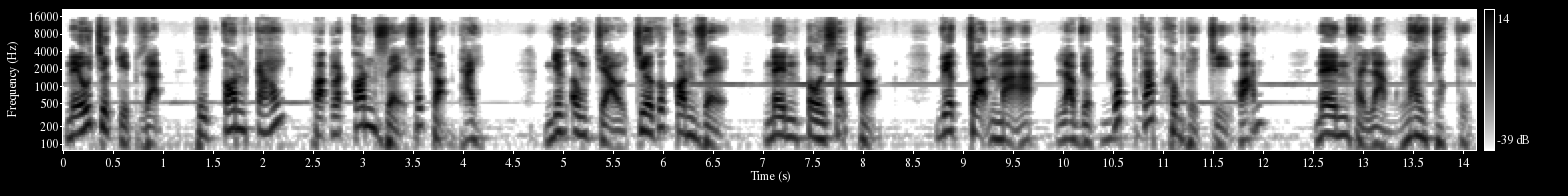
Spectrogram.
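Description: Storybook role: a commanding older shaman in the voice of a middle-pitched male reader, a man doing it. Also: sing-song, unhurried, a bit bright, slight background noise. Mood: stern. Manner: instructive, commanding, ritual explanations.

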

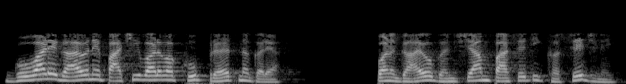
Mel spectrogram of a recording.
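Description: A man reads a devotional storybook aloud in a steady, clear voice. His voice sits high for a man. The sound is narrow and tinny, like a phone line. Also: moderate pace. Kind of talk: storybook narration.

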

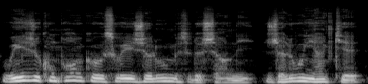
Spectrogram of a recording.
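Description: A man reading an audiobook, voicing a proud, wounded queen who speaks with sharp irony and rising fury. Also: medium pitch, expressive, normal speed, pitched above the performer's own voice, lightly acted. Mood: furious.

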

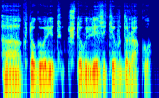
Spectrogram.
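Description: A lanky cowboy with a blunt, drawling delivery, as a male reader plays him. The voice is low and husky, recorded close and dry. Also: level tone, unhurried, a little mellow, no room sound, full character voice.

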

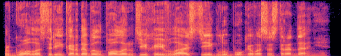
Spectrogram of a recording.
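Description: A man narrating an audiobook in a dramatic, expressive reading. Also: mid-range voice, moderate pace. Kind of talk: scripted narration.

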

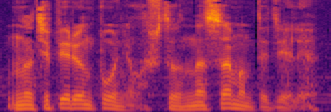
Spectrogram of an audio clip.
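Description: A man narrating an audiobook in a measured, descriptive storytelling manner. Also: low-pitched, big pitch swings, creaky, darkish tone, slight background noise.

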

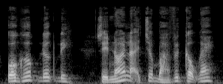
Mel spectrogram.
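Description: Guy doing a snappy old mom scolding fast, higher voice. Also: expressive, husky. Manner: sharp, scolding. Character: scolding older village mother.

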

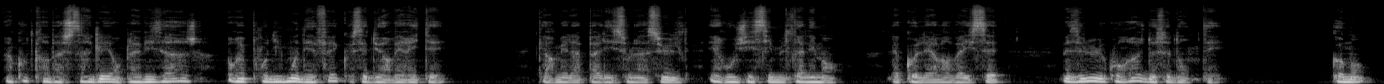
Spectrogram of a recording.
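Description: A man narrating a classic novel aloud in a measured, dramatic reading. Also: fairly low pitch, steady tone, mellow, husky. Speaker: audiobook narrator.

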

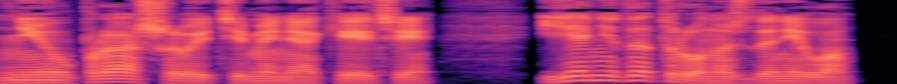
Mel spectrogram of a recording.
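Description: A man's voice: extremely low pitch, big pitch swings, brisk, clean tone, dry recording, studio quality. A man voicing an unhappy young woman who dreads her wedding, in a read-aloud storybook. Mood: gloomy. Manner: pleading, gloomy. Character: sad reluctant young bride-to-be, quiet.

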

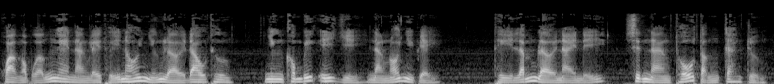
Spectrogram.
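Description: A man narrating an old novel as an audiobook, in a steady, measured manner. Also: fairly low pitch.

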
